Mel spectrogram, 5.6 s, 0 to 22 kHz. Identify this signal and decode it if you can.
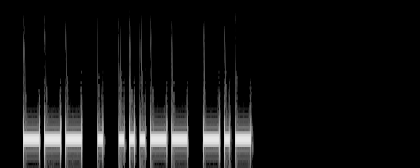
Morse code, heard as a keyed tone, about 17 wpm, 700 Hz. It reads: OE3K
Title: DXCC-100 Call Signs - 4 Characters - Repeated 3x - 17wpm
